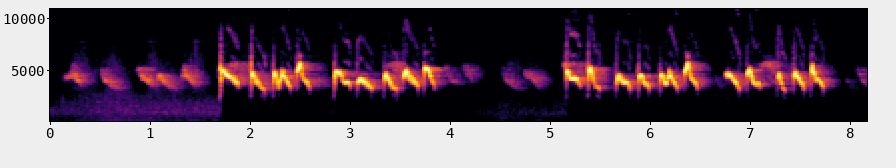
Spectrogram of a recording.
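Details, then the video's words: Malaysian white-eye kept by a bird hobbyist in Singapore, 20 March 2023, stable warm sunny weather, singing happily: loud clusters of fast, high, down-slurred chirps in rhythmic runs separated by brief softer warbles; low rumble at the start. "Malaysian Mata Puteh Happy Buka Sing"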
